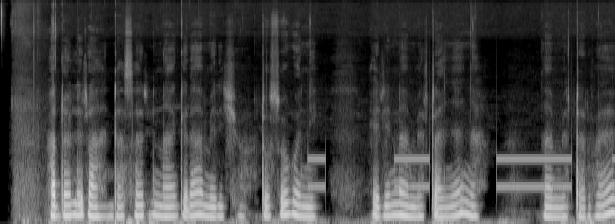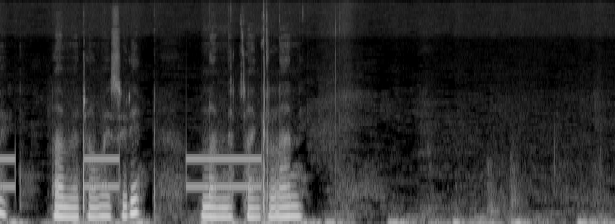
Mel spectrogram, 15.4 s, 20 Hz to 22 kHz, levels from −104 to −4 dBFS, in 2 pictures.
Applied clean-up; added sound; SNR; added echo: none; Telephone; 16 dB; none.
